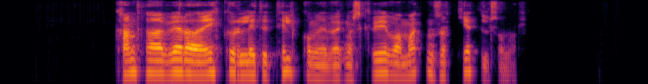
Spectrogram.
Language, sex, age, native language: Icelandic, male, 40-49, Icelandic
